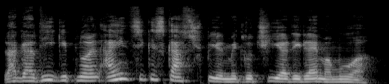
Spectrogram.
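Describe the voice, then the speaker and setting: An actor playing a jovial small-town pharmacist in a radio drama, speaking in an eager, grandiloquent way. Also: male voice, on the high side, sing-song, normal speed.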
